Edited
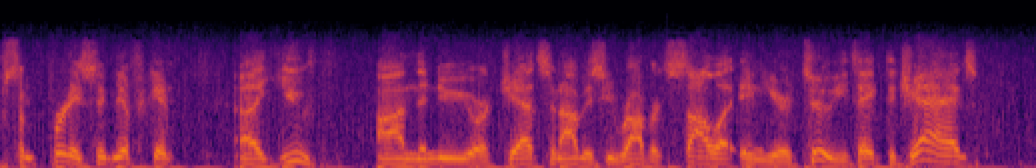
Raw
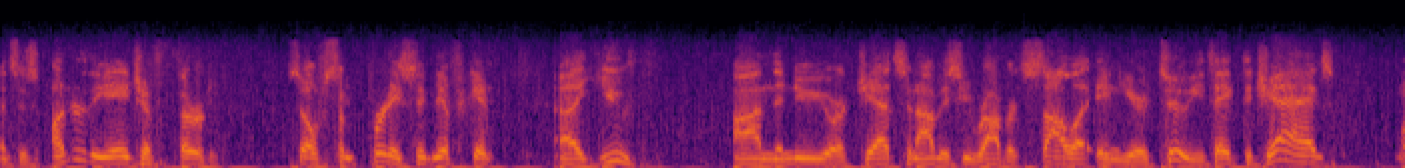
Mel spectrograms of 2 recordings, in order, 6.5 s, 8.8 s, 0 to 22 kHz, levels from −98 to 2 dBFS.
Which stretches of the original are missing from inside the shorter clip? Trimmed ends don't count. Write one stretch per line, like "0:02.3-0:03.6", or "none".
0:04.3-0:04.5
